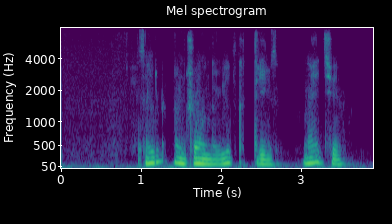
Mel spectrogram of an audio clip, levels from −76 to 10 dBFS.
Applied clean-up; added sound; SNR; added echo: neural diffusion model UNIVERSE++.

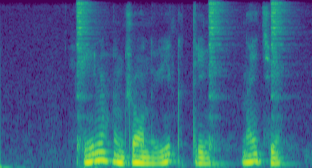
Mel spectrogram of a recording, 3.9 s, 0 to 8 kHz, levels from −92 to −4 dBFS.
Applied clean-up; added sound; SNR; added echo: none; Hi-hat; 10 dB; none.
